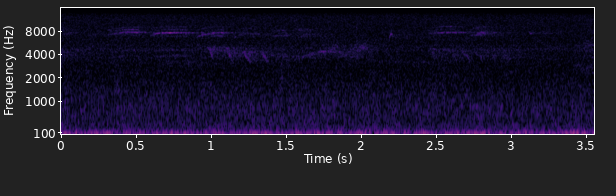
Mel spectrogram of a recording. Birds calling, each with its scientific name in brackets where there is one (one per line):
unidentified bird
American Goldfinch (Spinus tristis)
